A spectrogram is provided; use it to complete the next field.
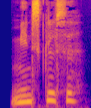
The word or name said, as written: MINDSKELSE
